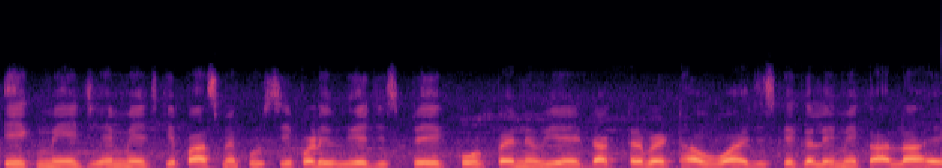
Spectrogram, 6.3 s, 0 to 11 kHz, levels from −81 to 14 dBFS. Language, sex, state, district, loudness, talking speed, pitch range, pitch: Hindi, male, Uttar Pradesh, Lalitpur, -14 LUFS, 240 wpm, 105-110 Hz, 105 Hz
